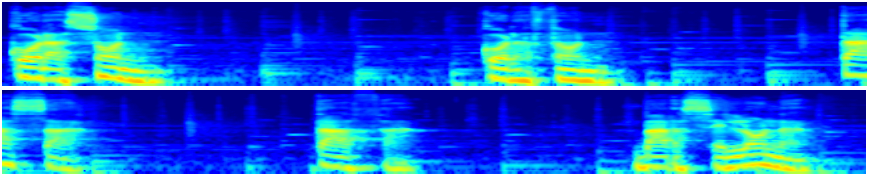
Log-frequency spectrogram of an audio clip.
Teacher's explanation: in spain the letter z is pronounced as th as an english word thing but in all other regions is pronounced as s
